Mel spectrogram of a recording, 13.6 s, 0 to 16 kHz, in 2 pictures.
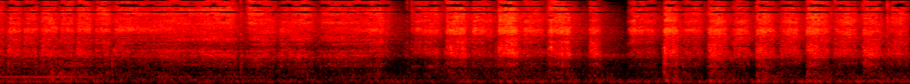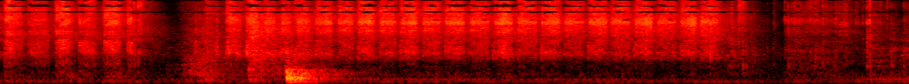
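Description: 800-grit sandpaper on a hand sanding block rubbed back and forth over fresh paint, knocking down the raised ridge left by the tape line around painted letters, in quick short strokes about three a second. One short low thump about nine seconds in is the loudest sound.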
